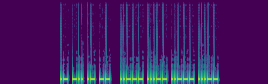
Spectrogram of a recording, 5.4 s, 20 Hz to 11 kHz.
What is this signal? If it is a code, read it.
Morse code, heard as a keyed tone, about 40 wpm, 700 Hz. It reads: ADAM 2323
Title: CWT Exchange 40wpm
